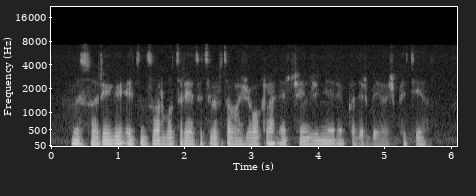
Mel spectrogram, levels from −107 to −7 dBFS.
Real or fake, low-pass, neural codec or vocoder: real; 7.2 kHz; none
